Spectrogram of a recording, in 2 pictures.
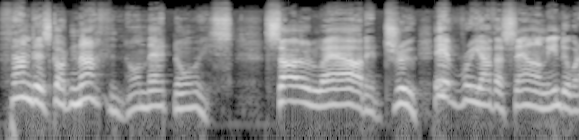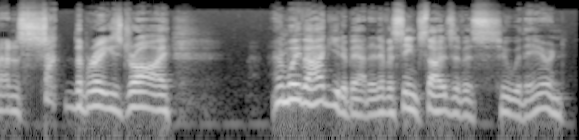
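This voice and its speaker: An Australian man unhurriedly reads a laconic, colloquial first-person yarn of his own. His voice sits on the high side, expressive and sharp in tone.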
